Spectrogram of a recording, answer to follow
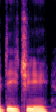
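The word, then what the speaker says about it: Dietschy: her thing is uh sara dg rhymes with peachy and her her whole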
